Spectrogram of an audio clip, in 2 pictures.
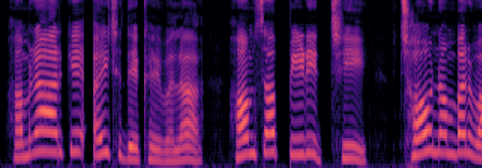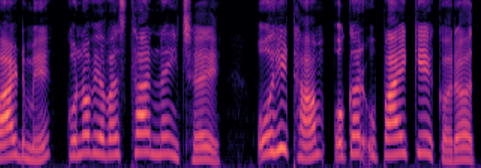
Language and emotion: Maithili, neutral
